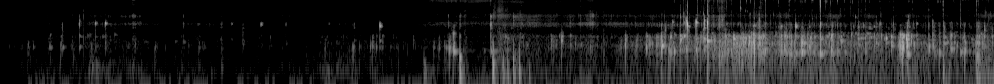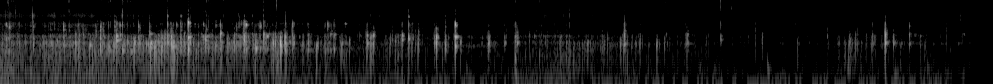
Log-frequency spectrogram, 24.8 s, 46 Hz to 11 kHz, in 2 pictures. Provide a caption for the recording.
A hydrophone recording of a stick being poked into the mud at the bottom of a pond to release some of the methane trapped within.Piezo hydrophone > Shure FP 24 > Sony PCM M10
